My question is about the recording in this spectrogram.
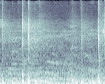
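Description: Volleyballs being hit and bouncing in a large gym with a hardwood floor: about four sharp smacks, the strongest about half a second in, over players' chatter.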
